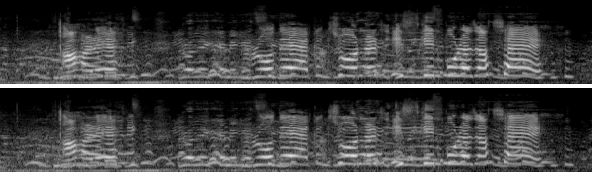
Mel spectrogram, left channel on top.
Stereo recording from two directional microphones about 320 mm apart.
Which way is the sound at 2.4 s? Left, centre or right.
Centre.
